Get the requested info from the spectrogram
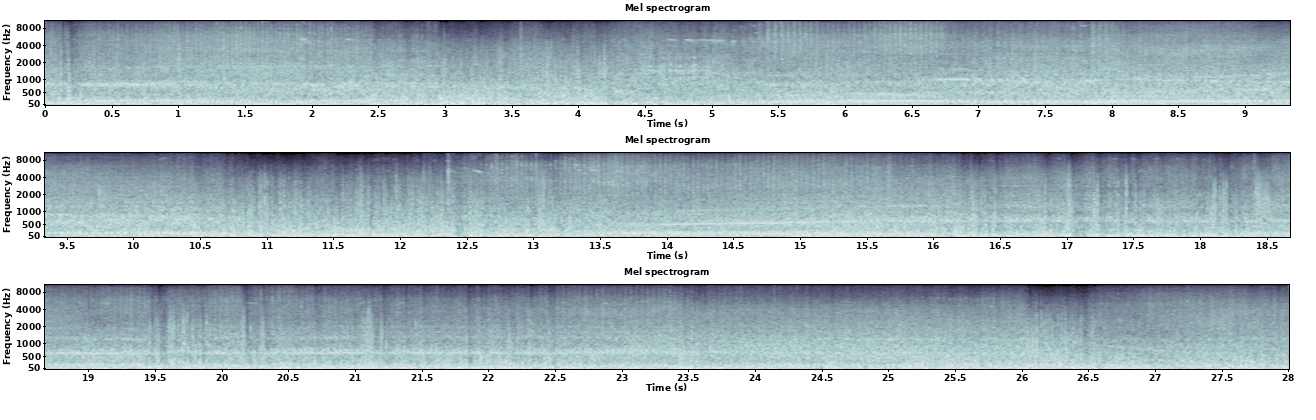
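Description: Onboard sound of a go-kart engine running on track, its note falling in the first few seconds, climbing again about halfway through and then holding fairly steady, over a constant rumble and wind noise on the microphone.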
